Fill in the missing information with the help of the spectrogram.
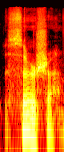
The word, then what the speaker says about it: Saoirse: Hon säger ju själv att det uttalas Saoirse Ronan.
